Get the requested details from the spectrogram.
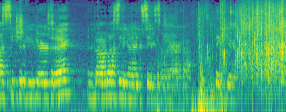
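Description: A young woman speaks calmly into a microphone over a loudspeaker.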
